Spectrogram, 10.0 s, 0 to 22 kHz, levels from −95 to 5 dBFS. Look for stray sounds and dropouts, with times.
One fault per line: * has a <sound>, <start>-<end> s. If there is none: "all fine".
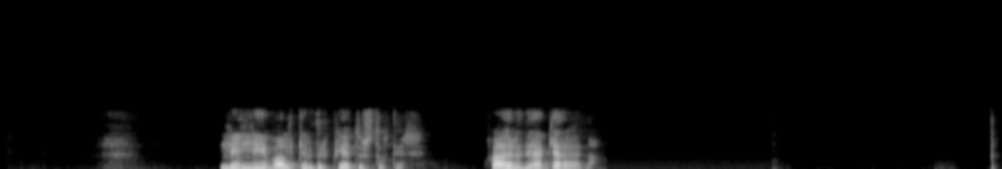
all fine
